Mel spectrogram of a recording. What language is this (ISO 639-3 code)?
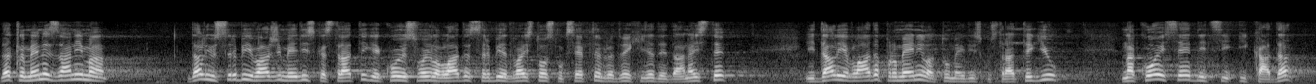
srp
